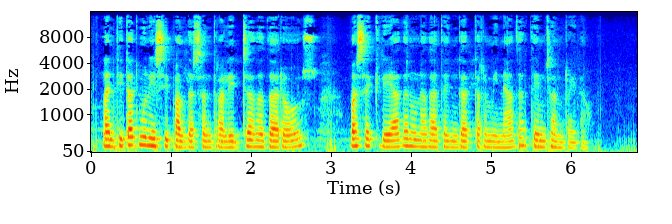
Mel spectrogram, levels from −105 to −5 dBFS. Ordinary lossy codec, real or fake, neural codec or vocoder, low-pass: AAC, 96 kbps; real; none; 14.4 kHz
